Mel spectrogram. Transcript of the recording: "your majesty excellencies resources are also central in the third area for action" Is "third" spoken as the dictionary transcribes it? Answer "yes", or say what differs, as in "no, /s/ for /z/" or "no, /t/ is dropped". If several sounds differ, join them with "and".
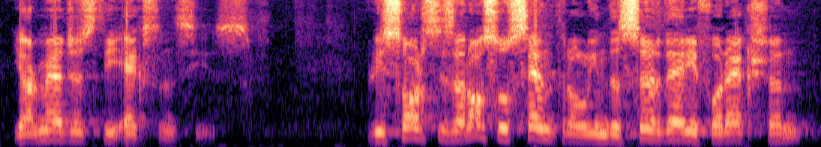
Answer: no, /s/ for /θ/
